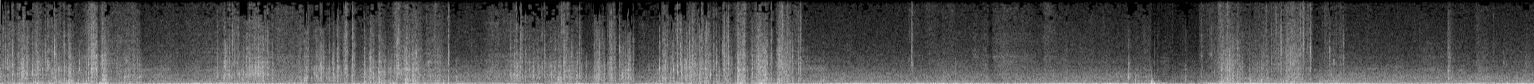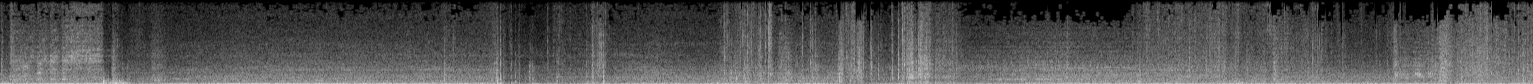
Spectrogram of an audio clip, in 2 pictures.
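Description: Grocery items being set down and shifted in a car's cargo area: repeated knocks and scraping over a steady low rumble.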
